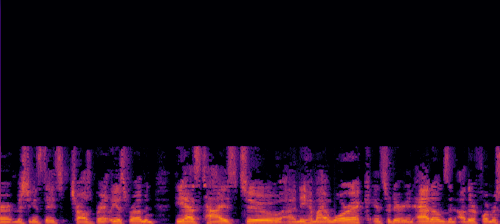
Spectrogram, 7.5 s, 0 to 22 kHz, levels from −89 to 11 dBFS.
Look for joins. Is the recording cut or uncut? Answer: uncut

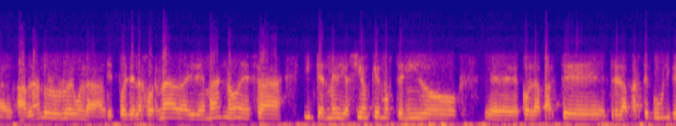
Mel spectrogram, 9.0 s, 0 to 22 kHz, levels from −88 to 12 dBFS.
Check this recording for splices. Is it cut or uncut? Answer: cut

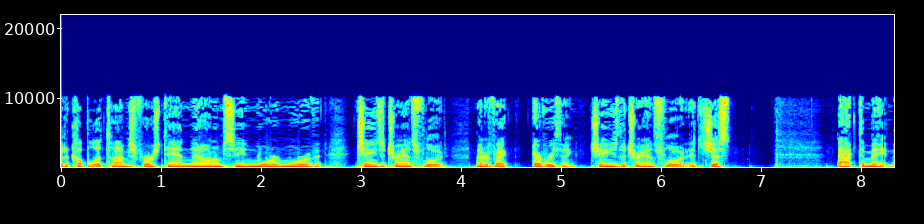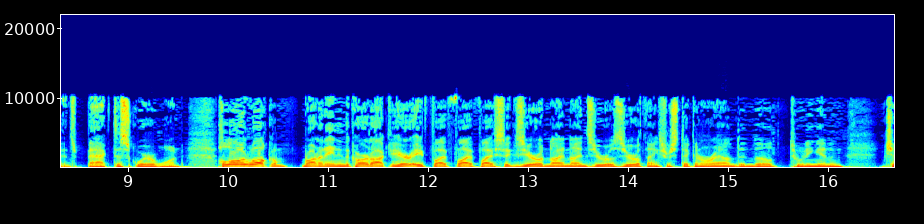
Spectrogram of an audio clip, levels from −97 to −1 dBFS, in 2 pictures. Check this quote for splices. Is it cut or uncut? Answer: uncut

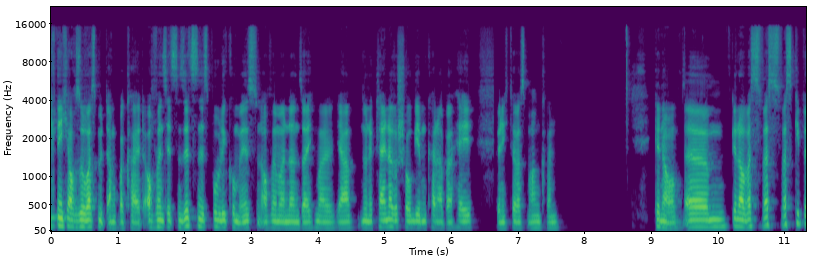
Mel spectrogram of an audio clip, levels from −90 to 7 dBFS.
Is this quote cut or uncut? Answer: cut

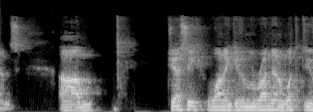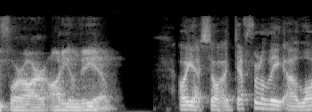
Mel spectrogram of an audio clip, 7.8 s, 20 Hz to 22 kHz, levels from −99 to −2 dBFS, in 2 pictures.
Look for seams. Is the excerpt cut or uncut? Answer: uncut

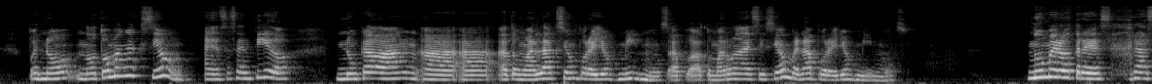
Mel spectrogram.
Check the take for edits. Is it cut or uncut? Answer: cut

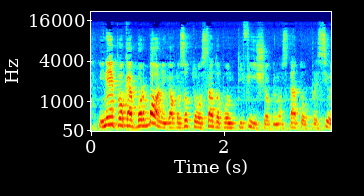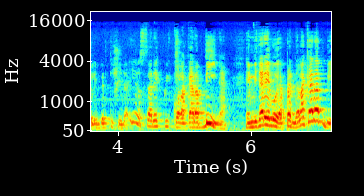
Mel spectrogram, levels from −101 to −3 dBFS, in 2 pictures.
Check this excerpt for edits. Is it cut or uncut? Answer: cut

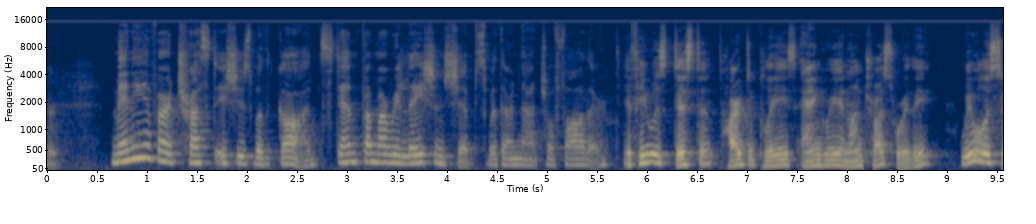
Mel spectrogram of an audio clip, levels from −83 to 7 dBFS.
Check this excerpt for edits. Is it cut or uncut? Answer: uncut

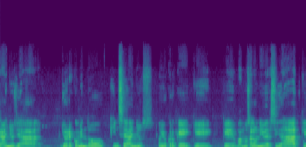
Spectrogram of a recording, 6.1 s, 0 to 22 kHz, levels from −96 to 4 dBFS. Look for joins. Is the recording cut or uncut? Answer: cut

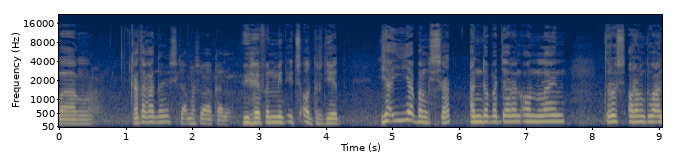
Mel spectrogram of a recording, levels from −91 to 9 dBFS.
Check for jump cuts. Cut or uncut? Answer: cut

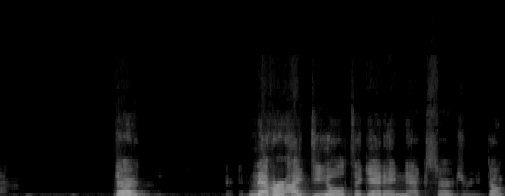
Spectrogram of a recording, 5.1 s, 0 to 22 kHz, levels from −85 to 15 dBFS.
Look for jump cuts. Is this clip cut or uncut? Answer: uncut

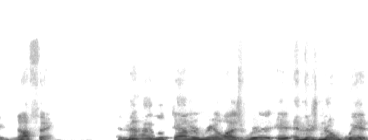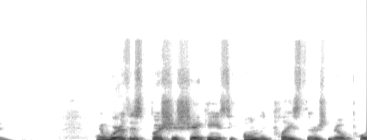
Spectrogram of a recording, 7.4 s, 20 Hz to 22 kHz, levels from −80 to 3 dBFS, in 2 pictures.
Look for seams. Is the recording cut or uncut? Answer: uncut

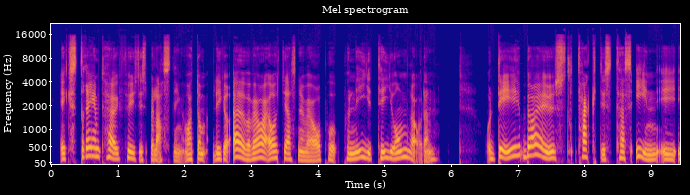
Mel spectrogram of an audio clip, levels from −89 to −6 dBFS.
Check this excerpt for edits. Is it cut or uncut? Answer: uncut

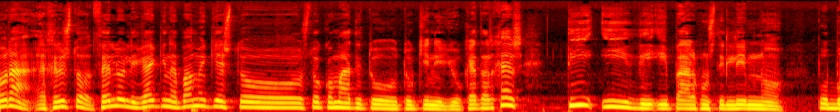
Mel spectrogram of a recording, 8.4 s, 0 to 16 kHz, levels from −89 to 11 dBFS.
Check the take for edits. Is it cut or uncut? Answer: uncut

